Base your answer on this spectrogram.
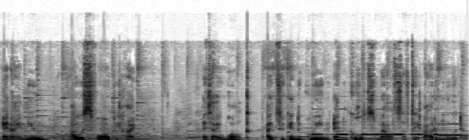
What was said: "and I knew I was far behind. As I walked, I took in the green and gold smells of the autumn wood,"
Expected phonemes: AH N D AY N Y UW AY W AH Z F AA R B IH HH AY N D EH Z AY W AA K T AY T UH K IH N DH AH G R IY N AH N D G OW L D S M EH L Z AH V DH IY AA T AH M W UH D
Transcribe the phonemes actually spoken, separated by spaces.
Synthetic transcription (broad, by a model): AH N AY N Y UW AY W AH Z F AA R B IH HH AY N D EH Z AY W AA K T AY T UH K IH N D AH G R IY N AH N G OW L D S M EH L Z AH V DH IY AA T AH M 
